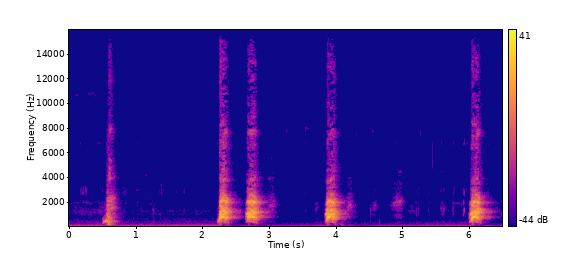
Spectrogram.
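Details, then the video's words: Jett the Schipperke chasing birds off his yard: a short yelp followed by a series of loud, abrupt barks, two in quick succession, then spaced singly, with quiet pauses between. "Jett the Schipperke telling the birds who's boss"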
